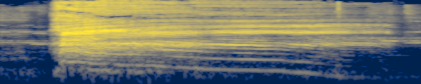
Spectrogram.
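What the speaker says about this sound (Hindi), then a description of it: "धीरे धीरे शेर बन जाना है और जिह्वा को बाहर निकालना है और जोर से चिल्लाना है।" A loud, drawn-out vocal roar forced out with the tongue stuck out in the yoga lion pose, rising sharply and sustained for about three and a half seconds before cutting off, voiced alone.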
